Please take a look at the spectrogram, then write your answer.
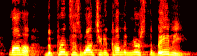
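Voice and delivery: put-on high, excited little girl bursting with news; can't wait to tell. Miriam reaches her mother, high and excited.

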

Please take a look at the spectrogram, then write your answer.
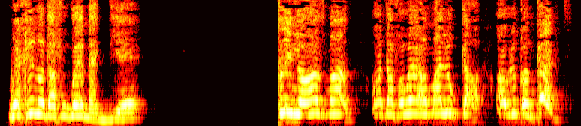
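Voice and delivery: high, slow scolding shout; mock telling-off of a wife.

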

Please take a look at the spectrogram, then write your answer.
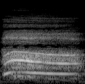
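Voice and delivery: loud high blowing puff; a big blow of breath; puffing blast. Shown as a demonstration. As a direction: puff with all your might.

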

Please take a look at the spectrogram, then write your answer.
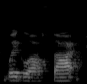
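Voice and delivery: ordinary delivery

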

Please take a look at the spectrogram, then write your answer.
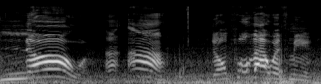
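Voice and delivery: don't pull that with me, snapped back at the coworker; sassy refusal. Retold or imitated. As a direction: shut her down with attitude. Retold confrontation with coworker.

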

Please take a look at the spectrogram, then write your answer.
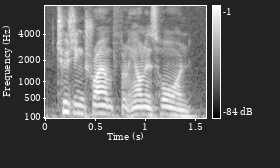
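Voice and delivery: usual speaking voice

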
